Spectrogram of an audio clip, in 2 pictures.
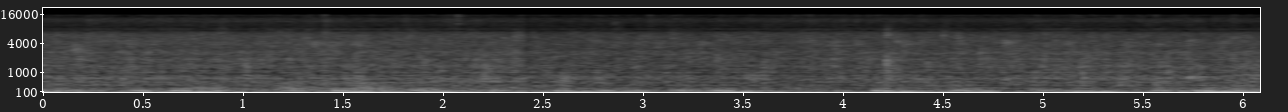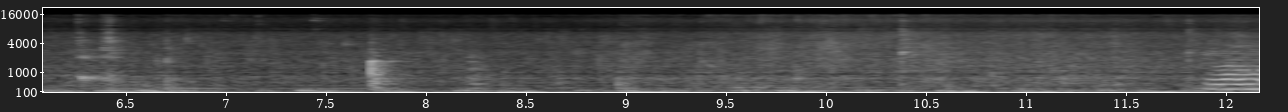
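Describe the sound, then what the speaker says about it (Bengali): A spice paste of salt and turmeric sizzles steadily in a pan while being stirred and scraped. The frying sound is soft and continuous, with occasional brighter clicks from the utensil. "এবার মশলা একটু ভালো করে কষিয়ে নিই।"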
